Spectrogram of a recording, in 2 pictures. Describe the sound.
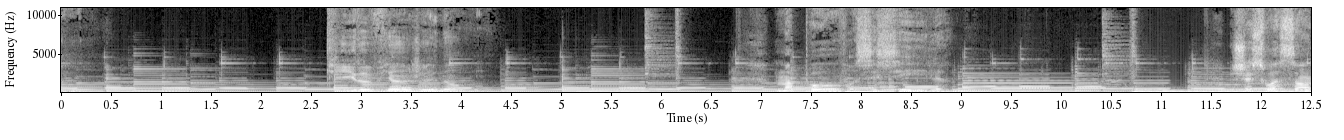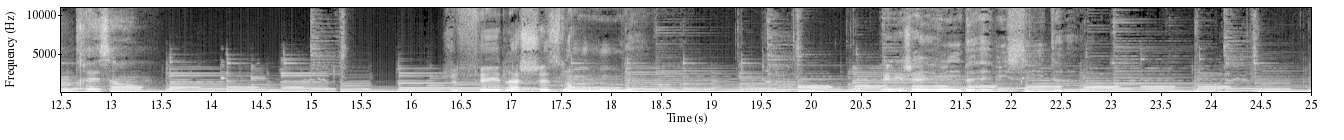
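A French chanson plays clearly throughout, with a male voice singing in French over a full band: a steady bass line, rhythmic accompaniment and bright melodic instruments, loud.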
